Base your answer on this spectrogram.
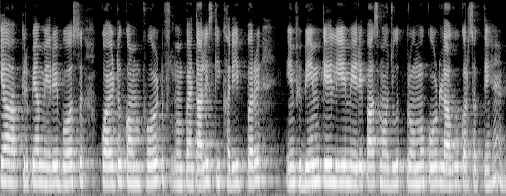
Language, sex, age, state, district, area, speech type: Hindi, female, 30-45, Uttar Pradesh, Ayodhya, rural, read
